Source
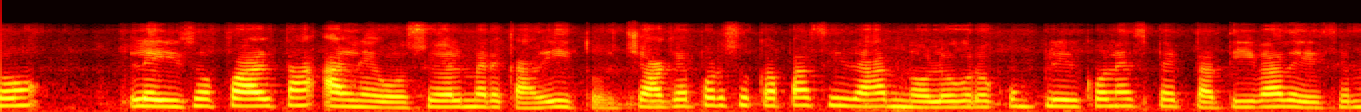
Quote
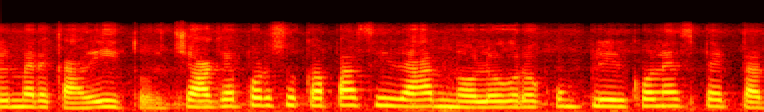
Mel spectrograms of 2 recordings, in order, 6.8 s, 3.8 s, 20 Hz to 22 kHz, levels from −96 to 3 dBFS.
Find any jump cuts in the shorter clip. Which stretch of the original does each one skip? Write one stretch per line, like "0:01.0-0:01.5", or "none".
none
